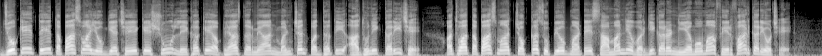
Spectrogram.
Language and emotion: Gujarati, neutral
